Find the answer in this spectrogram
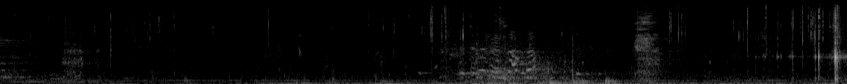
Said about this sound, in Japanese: で ASMR でハッピーターンパリってやっておおってなんなん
